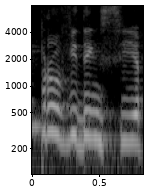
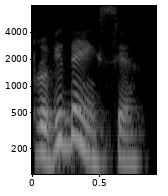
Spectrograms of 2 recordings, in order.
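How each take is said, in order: First: The stress falls on the syllable ci. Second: The stress falls on the syllable den. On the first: It is a verb meaning to arrange something. "Paroxítona terminada em A" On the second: It is a noun meaning a measure taken. "substantivo, paroxítona terminado em ditongo"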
